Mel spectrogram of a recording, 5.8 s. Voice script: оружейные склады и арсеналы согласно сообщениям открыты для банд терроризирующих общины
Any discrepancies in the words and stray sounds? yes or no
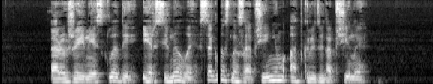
yes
